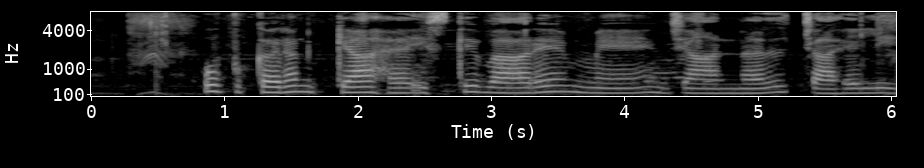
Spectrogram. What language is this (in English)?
Magahi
